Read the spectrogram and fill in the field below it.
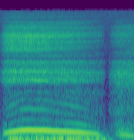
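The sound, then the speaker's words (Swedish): A single drawn-out, voiced gasp, like someone straining for air, followed by a brief second catch of breath; a person imitating a struggle to breathe, fairly loud. “Jag kunde liksom inte andas.”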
